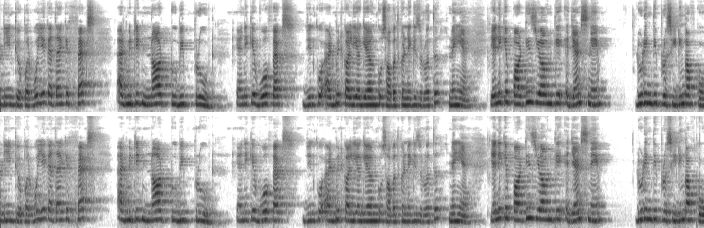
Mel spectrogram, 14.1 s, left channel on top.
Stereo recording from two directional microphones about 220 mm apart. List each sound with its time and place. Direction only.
0.0 s a woman's voice: 55° left (ahead or behind)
